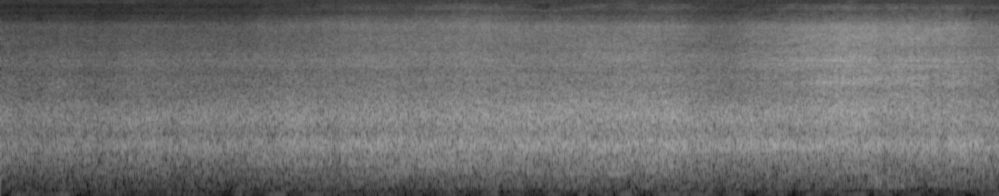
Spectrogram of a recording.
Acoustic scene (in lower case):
street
